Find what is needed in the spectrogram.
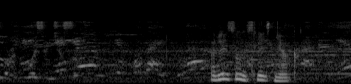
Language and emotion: Russian, neutral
